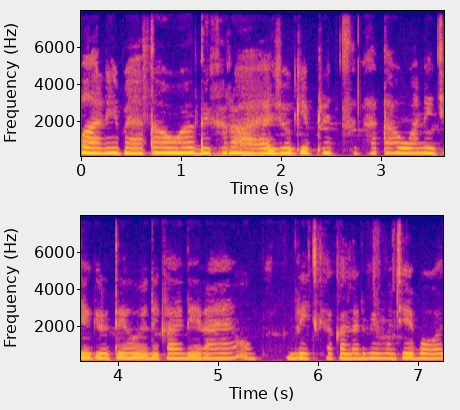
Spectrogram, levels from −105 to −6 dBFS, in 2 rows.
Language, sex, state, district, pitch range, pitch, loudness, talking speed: Hindi, female, Chhattisgarh, Bilaspur, 255-275 Hz, 265 Hz, -19 LUFS, 205 wpm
